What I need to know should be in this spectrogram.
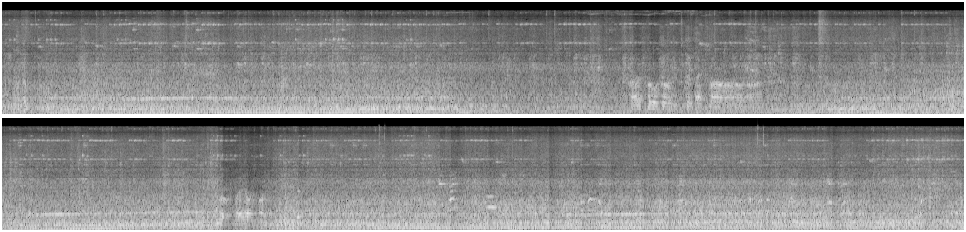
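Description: A vehicle's engine hums steadily from inside as it drives along a street.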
